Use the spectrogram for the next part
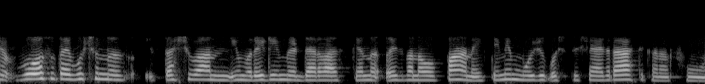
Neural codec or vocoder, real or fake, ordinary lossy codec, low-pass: none; real; none; 3.6 kHz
